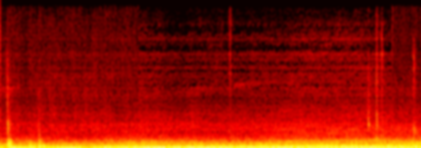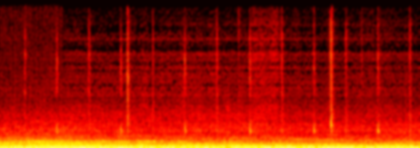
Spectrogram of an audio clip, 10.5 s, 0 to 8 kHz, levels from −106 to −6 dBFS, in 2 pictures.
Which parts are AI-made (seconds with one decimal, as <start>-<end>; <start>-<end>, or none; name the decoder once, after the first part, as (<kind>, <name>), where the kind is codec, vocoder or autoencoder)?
0.0-10.5 (autoencoder, DAC-VAE)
